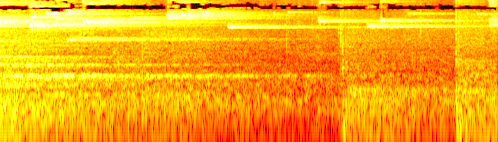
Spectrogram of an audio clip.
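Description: Basketball shoes squeaking on a sports-hall floor in drawn-out squeals that shift in pitch, with two thuds in the second half.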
